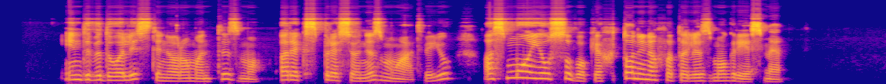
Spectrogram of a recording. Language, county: Lithuanian, Kaunas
